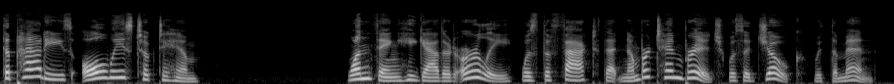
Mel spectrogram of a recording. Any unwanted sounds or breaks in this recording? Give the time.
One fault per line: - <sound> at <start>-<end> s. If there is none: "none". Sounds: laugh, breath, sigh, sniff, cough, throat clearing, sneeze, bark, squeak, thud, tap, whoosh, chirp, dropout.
none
